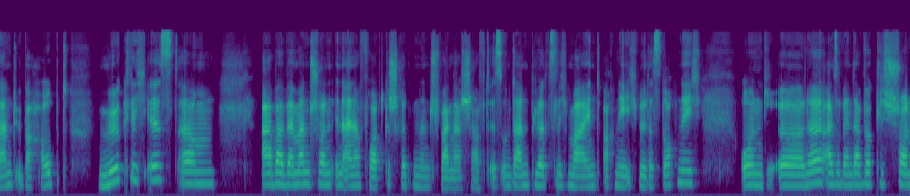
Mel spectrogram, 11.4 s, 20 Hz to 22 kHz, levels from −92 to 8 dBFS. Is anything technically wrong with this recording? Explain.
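Yes. Dropped buffer (overrun) at 2.95 s, 6.99 s and 10.07 s: the speech jumps abruptly at each point, likely because the recording software fell behind and the hardware overwrote samples before they were collected. The missing stretch, roughly 10 ms at the first and about 15 ms at the other two, is gone, and the audio on either side is butted together with no gap, so each join is heard as a small skip forward in the speech.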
